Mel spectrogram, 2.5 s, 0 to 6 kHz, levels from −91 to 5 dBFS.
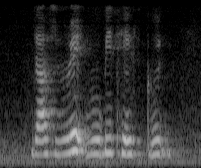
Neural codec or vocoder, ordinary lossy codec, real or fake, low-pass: codec, 44.1 kHz, 7.8 kbps, DAC; none; fake; 5.4 kHz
